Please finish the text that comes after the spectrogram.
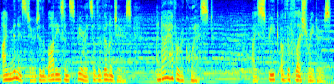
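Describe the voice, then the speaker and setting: An actor playing a humble, solemn village healer-priest in a video game, formal, courteous and ominous. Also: male voice, on the high side, normal speed, music in the background, lightly acted. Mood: solemn urgency. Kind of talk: video game dialogue acting.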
